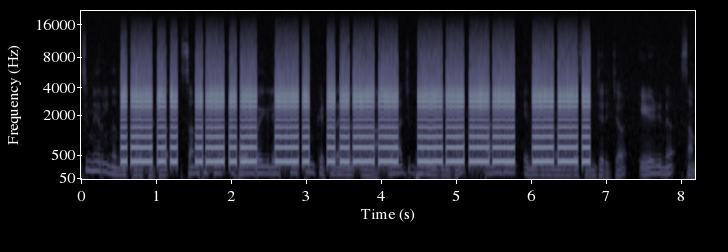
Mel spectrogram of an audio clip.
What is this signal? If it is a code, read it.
Morse code (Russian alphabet), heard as a buzzer, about 15 wpm, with speech in Malayalam. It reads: ЛЯНЮШГ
